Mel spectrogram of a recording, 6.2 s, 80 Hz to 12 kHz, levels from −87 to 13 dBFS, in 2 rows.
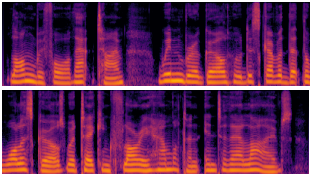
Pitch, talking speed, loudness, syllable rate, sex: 190 Hz, 175 wpm, -17 LUFS, 6.4 syllables/s, female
